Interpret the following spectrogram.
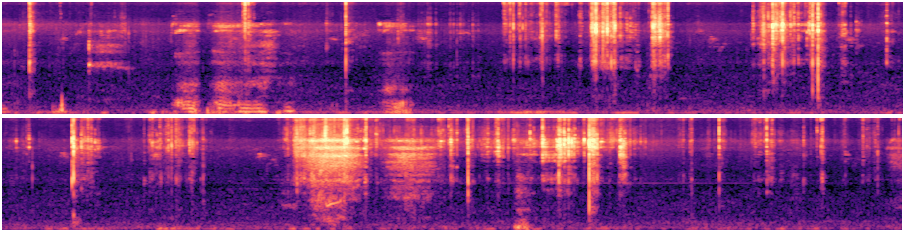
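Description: Dry plant stems and dead leaves rustling and crackling close to the microphone, in irregular bursts a few seconds apart.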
